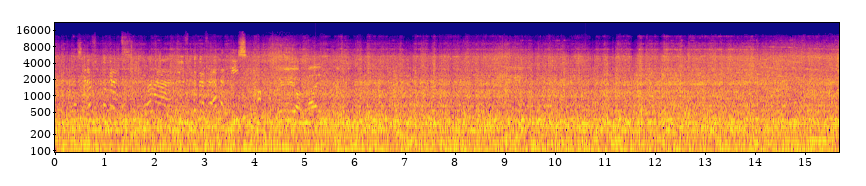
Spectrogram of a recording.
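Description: Wheels clatter on the rails.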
